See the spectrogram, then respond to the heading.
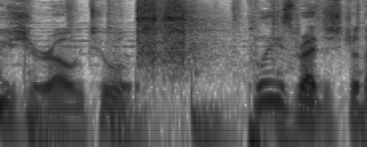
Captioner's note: drill whirring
